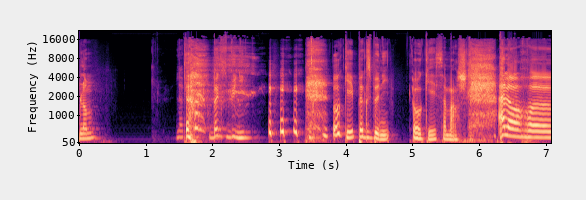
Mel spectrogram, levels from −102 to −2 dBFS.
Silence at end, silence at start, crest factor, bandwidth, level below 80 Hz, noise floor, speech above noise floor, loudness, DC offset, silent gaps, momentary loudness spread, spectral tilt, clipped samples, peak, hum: 0 s; 0 s; 14 dB; over 20 kHz; -32 dBFS; -71 dBFS; 59 dB; -12 LUFS; under 0.1%; none; 10 LU; -3.5 dB/octave; 0.1%; 0 dBFS; none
